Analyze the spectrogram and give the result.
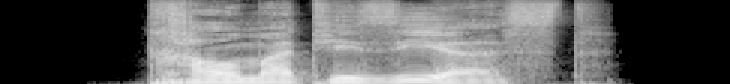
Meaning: second-person singular present of traumatisieren
- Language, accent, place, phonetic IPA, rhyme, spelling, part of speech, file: German, Germany, Berlin, [tʁaʊ̯matiˈziːɐ̯st], -iːɐ̯st, traumatisierst, verb, De-traumatisierst.ogg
